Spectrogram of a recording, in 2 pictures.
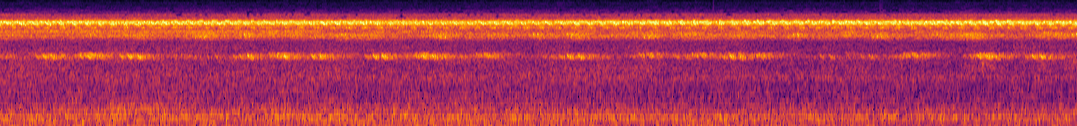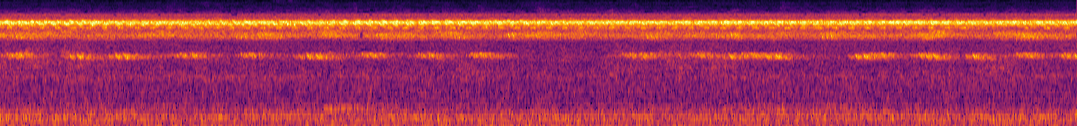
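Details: Jungle swamp somewhere in India on a rainy night, crickets and other insects singing together; an unbroken high buzzing trill overlays lower pulsed chirp bursts that pause briefly now and then, with soft falling rain throughout.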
